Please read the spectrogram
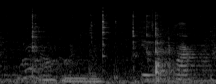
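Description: Spoons and cutlery clinking against ceramic plates and bowls in a few light, scattered clicks as people eat, with brief voices in between.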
